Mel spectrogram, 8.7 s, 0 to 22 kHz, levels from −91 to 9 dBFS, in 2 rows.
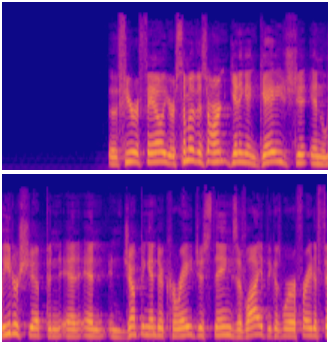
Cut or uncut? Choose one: uncut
